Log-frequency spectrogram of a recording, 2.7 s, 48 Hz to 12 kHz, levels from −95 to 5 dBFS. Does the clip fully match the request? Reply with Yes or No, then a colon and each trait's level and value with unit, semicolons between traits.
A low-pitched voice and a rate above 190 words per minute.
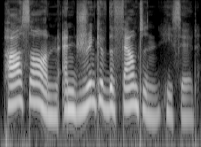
No: high, 200 Hz; average, 200 wpm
